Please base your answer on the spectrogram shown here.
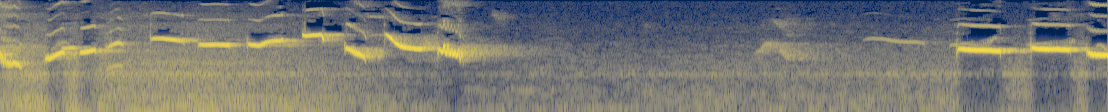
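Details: Oriental magpie-robin song used to goad a rival: a lively string of rising and falling whistles for two seconds, a near-silent gap with one soft note, then loud level whistles resuming.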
